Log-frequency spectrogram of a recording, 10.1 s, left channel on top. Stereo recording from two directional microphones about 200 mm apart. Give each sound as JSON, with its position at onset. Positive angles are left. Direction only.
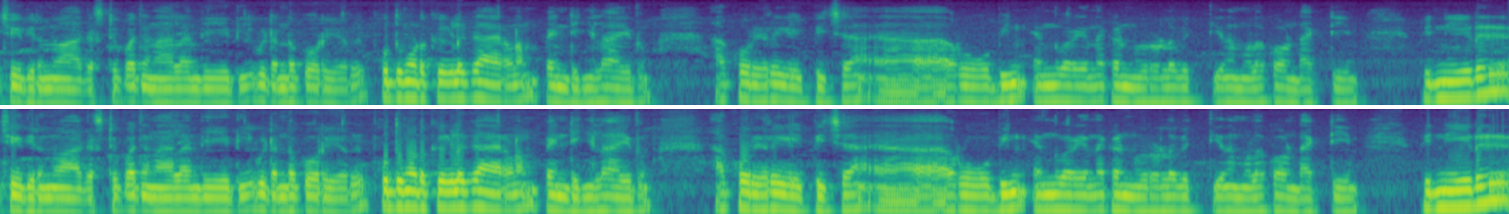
{"t": 0.0, "sound": "speech", "side_deg": -5}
